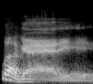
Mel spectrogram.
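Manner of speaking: fake put-on Italian accent. The speaker shows off what he calls his italian voice, put-on italian accent. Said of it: "My Italian voice".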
